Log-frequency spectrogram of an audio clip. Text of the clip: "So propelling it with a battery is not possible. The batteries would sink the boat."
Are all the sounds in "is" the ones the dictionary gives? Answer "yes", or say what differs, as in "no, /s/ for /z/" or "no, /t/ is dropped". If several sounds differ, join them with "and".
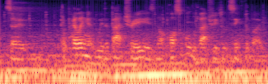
yes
